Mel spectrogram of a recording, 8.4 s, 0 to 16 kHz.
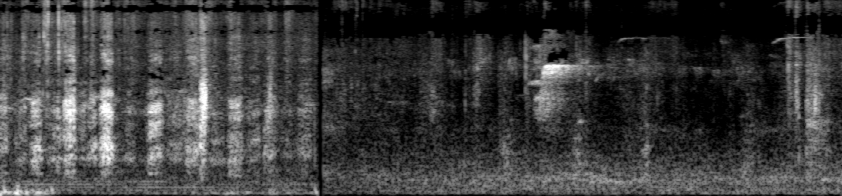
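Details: Presa Canario dog, recorded April 2020: a burst of deep, loud barks repeated rapidly over the first three seconds, then an abrupt cut to quieter background rumble with faint scattered noises.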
